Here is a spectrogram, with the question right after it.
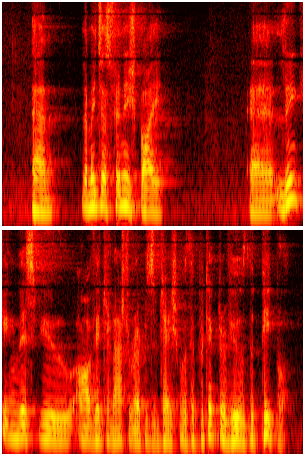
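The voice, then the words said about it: Tired, failing voice. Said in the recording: “my energy, to tell the truth, is probably out as well. I feel my voice is failing me.”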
